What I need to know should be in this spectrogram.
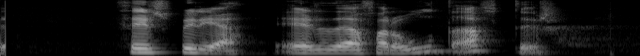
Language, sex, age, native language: Icelandic, female, 50-59, Icelandic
